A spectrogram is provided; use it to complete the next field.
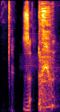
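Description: A short fit of harsh, throaty coughing: a quick small hack, then two heavier, raspy coughs in succession, loud and clear with no talking over them.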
